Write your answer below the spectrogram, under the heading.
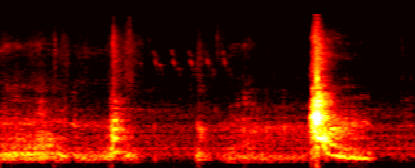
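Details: Two wild dogs fighting over a tiger: a low rumbling growl at the start, scattered snarls, then one loud harsh snarling burst that trails into a falling growl.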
